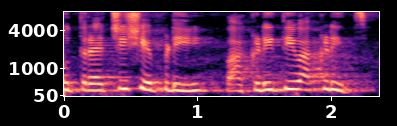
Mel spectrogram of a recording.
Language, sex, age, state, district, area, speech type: Goan Konkani, female, 30-45, Goa, Ponda, rural, spontaneous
